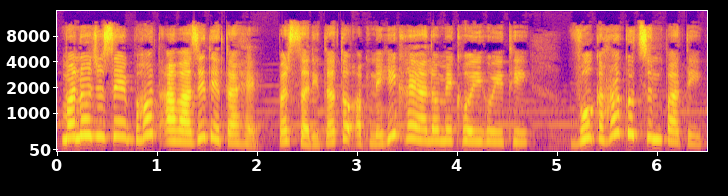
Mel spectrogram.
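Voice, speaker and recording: A woman telling a moral story in an expressive, animated storybook narration. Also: high voice, moderate pace, faint music behind.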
